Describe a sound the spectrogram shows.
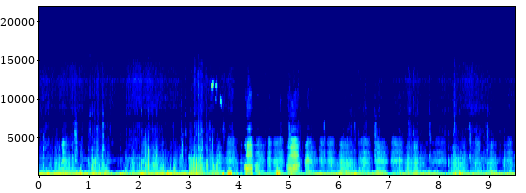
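A bike's frame and chain rattle and clatter over bumps.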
